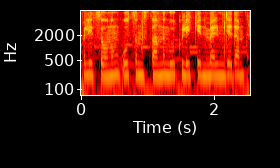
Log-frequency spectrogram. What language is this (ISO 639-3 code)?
kaz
